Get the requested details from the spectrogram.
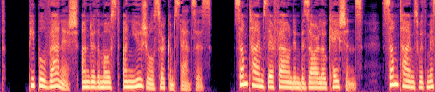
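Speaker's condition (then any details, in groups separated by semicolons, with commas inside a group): No condition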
